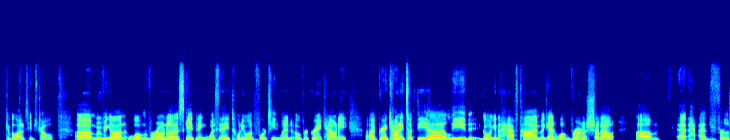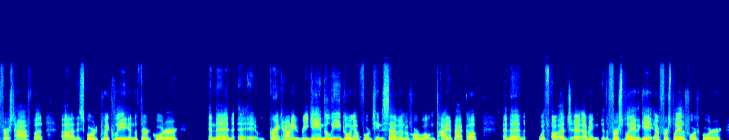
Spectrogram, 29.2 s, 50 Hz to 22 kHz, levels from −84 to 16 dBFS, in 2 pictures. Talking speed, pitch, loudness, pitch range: 185 wpm, 105 Hz, -22 LUFS, 100-115 Hz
